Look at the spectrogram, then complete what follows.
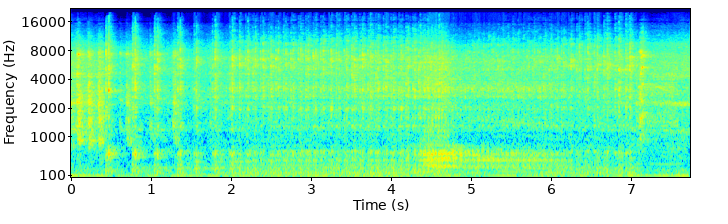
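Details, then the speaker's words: Triumph Daytona 955i project bike, first run after injector work, no exhaust pipe fitted: rough, loud, raspy idle with sharp popping bursts and no muffling; harsh idle from missing exhaust, possible misfire suspected. "Before we smoke ourselves out, it definitely needs an exhaust pipe."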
